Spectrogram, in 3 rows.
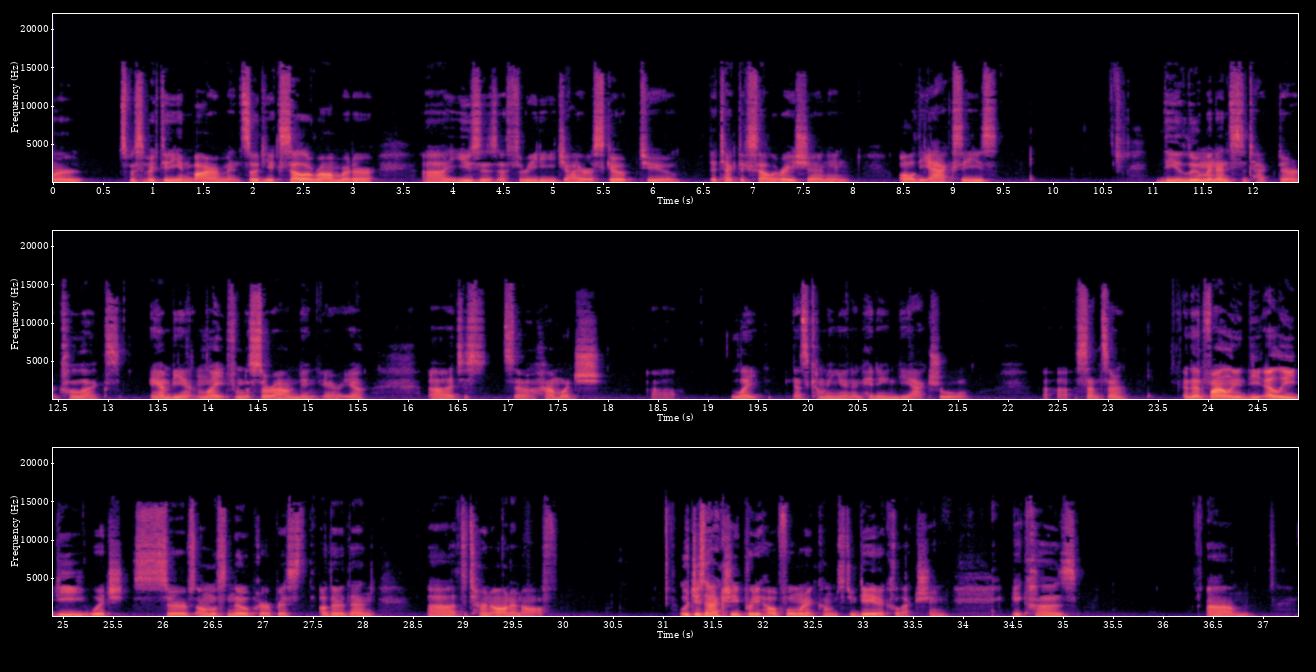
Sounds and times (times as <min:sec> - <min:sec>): Speech: 0:00.0 - 0:09.5, 0:10.6 - 0:15.6, 0:16.2 - 0:21.7, 0:22.4 - 0:30.0, 0:31.0 - 0:33.9, 0:34.5 - 0:35.2, 0:36.4 - 0:37.0
Inside, small room: 0:00.0 - 0:37.3.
